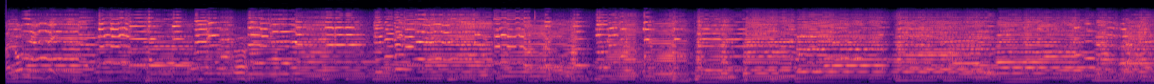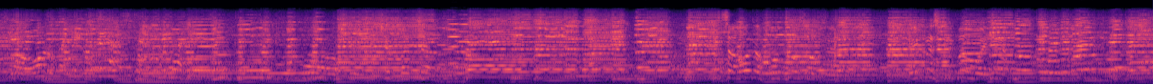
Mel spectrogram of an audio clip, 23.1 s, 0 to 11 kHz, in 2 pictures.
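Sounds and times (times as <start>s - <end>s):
piano accordion: 0.0s - 23.0s
violin melody: 0.0s - 23.0s.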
